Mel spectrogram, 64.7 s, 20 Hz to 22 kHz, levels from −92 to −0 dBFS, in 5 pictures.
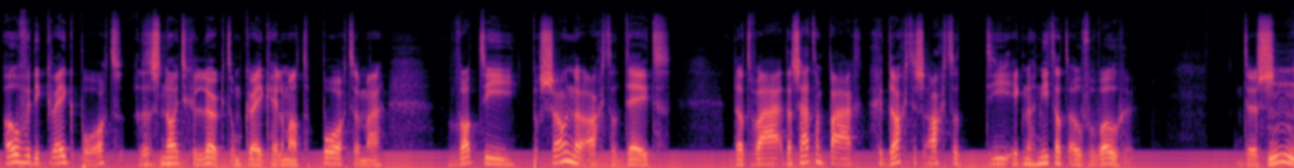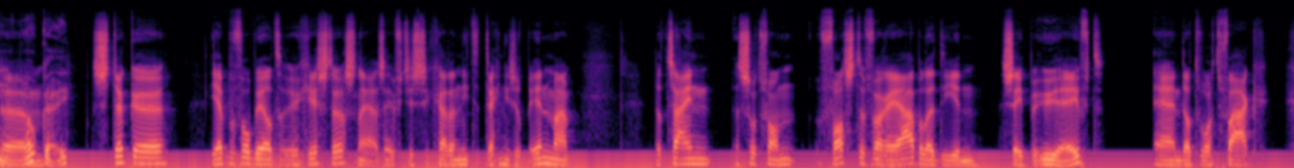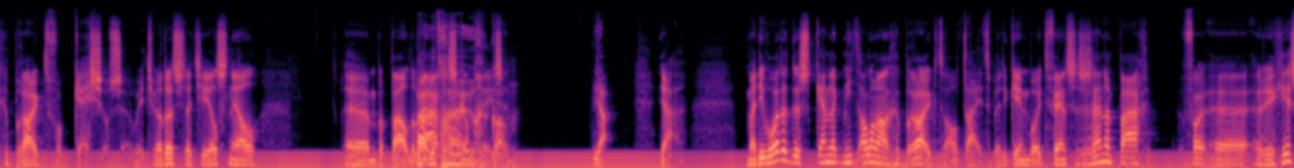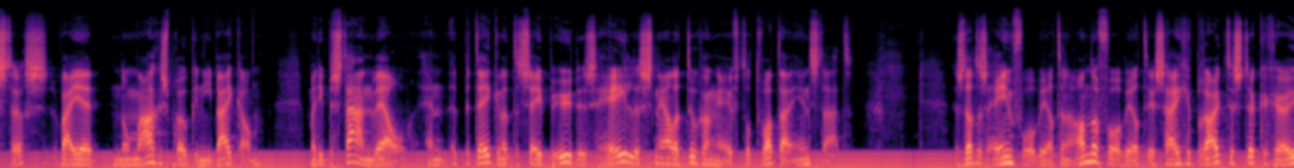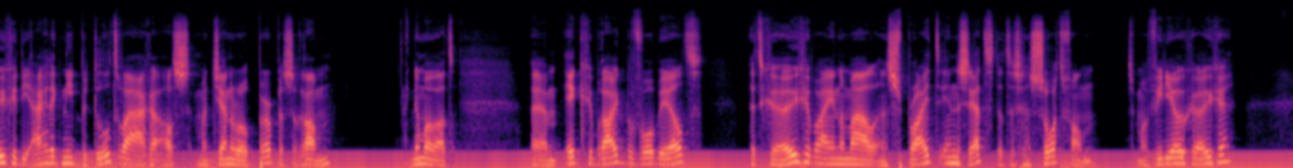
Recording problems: electrical hum; noticeable; throughout; 50 Hz, 20 dB below the speech

